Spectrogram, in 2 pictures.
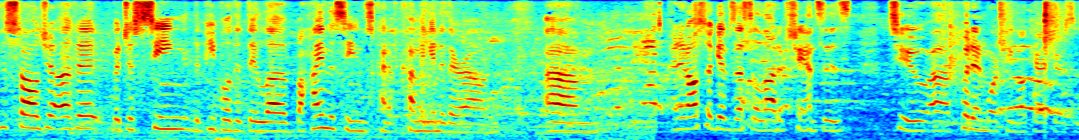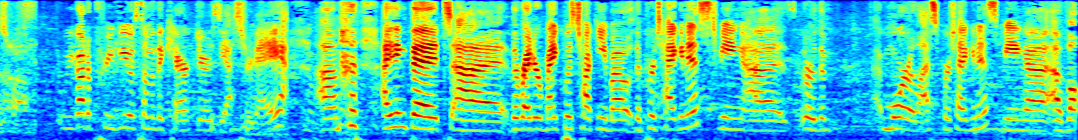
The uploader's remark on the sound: We wrap up our coverage of Star Trek Las Vegas 2015 with highlights from the floor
